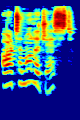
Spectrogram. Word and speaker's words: artomologist: I want to talk to you about your self-defined job title of, I think I pronounce it this way. Is it artomologist? That's exactly correct.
